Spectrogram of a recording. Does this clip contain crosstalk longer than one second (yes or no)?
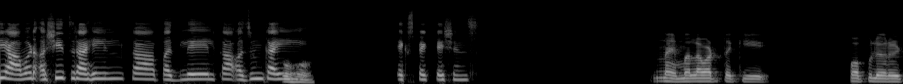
no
